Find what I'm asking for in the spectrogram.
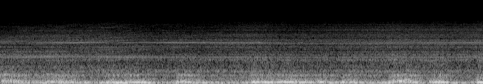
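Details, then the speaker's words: Chinese diesel heater run as waste-oil preheater (PT-10), acting up after burning overnight: deep uneven rumbling roar with surging low pulses under faint steady hum; carbon buildup found centrally over the burn chamber exit. "So it burnt that much last night before it started acting up. The heater's making some really weird noises."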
